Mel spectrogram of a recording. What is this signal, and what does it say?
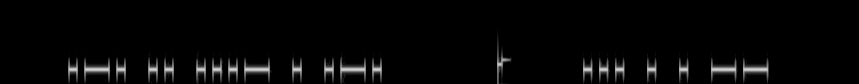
Morse code, heard as a keyed tone, about 16 wpm, 700 Hz. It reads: RIVER SEEM
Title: Sentences from Top 300 Words - New Word Drill - 15wpm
